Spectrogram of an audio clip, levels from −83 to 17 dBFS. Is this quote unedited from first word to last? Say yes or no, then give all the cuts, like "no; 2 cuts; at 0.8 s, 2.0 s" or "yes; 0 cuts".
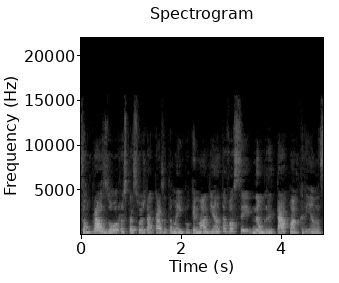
yes; 0 cuts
